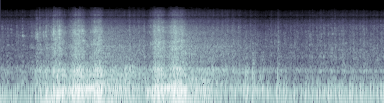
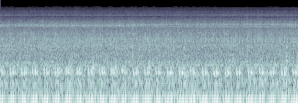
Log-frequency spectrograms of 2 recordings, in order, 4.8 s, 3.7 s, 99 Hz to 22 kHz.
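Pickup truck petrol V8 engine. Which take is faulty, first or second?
first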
